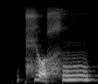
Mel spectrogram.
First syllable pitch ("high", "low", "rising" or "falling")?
falling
